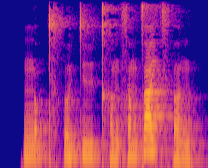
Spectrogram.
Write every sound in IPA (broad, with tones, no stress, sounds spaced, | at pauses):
ŋ ɐ˨˥ p̚ t͡sʰ ɵ˨˥ ɥ t̪ yː˨˧ kʰ ɐ˨˩ ŋ s ɐ˧ m t̪ aː˥ j t͡sʰ ɐ˨˩ n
